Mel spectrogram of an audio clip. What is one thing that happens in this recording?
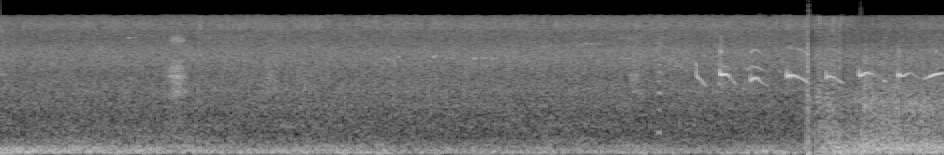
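Heavy rain pours down outdoors in a gusty wind.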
